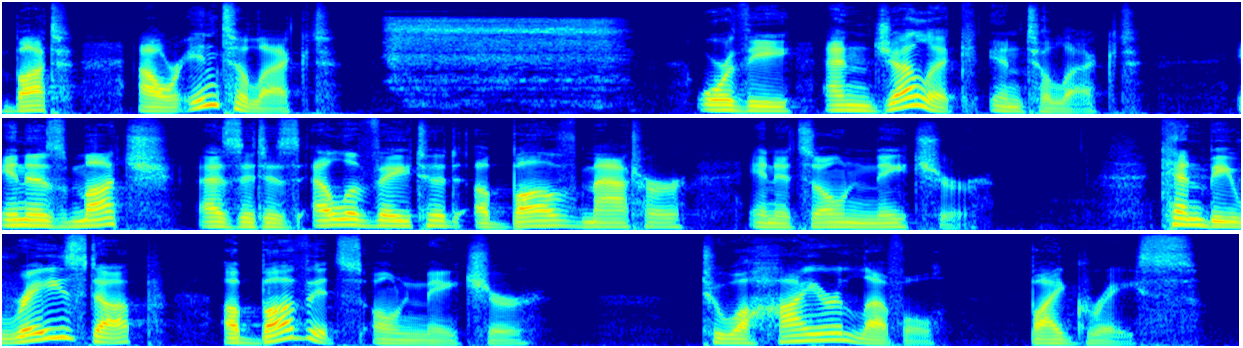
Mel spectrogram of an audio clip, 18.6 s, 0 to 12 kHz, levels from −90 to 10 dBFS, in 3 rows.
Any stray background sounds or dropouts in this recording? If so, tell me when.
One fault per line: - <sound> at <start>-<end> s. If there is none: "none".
- sigh at 1.9-3.2 s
